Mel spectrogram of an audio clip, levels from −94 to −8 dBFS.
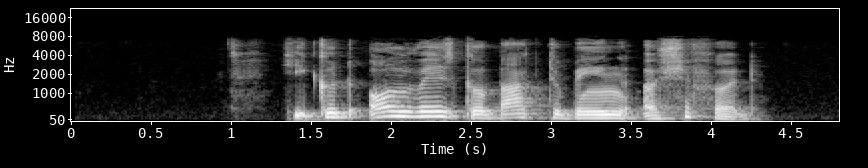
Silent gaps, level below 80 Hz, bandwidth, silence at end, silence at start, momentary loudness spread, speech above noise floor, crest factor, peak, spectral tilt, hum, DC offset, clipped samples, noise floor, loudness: none; -50 dBFS; 7.8 kHz; 0.55 s; 1 s; 8 LU; 60 dB; 16 dB; -2 dBFS; -6.5 dB/octave; none; under 0.1%; under 0.1%; -76 dBFS; -16 LUFS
